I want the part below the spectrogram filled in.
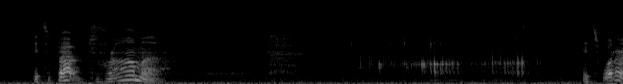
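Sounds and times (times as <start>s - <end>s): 
speech: 0.4s - 1.8s, 5.8s - 6.2s
tea trickling into a cup: 3.2s - 5.5s.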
